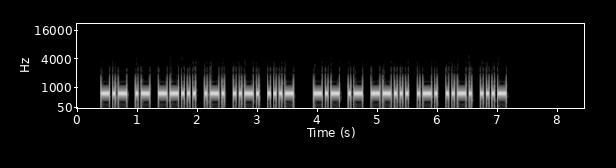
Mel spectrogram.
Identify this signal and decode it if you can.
Morse code, heard as a keyed tone, about 25 wpm, 700 Hz. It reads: KA7RFV KA7RFV
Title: USA Call Signs Repeated 2x 25wpm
